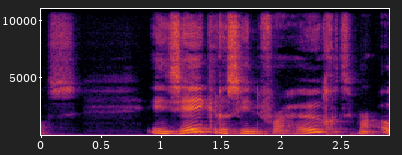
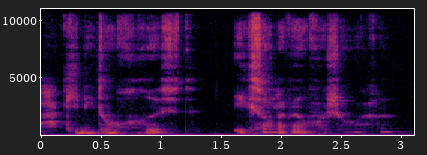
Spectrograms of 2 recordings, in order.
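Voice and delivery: very quiet, soft, hushed, barely audible whisper; 4 semitones higher, 16 dB quieter than usual. The doll in Vasilisa's pocket answers her as she nearly faints, whispered. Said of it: "het popje fluisterde".

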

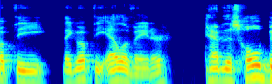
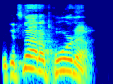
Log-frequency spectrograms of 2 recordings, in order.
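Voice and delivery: put-on, very high, loud, furious angry shouting; 9 semitones higher, 5 dB louder than usual. Retelling how a woman got mad and started yelling; retelling an angry yell. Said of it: "She starts yelling about it".

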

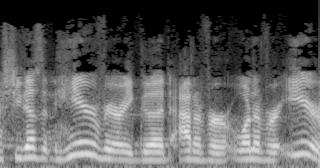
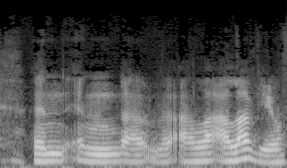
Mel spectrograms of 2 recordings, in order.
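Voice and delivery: put-on mumble, quieter; 4 semitones lower, 6 dB quieter than usual. Recounting a TV scene where a man speaks to his date, retelling a mumble. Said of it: "he just kind of mumbles like".

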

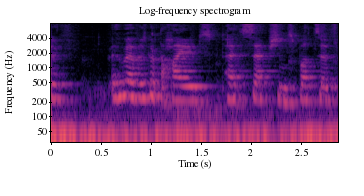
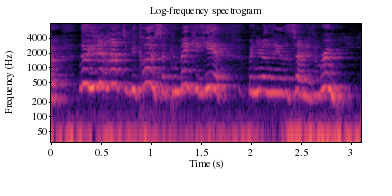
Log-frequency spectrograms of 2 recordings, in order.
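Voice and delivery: meek, shrinking, timid, quick, higher small voice; 6 semitones higher, 5 dB quieter than usual. Narrating to a player who leans in, voicing a timid voice inside his head. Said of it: "a sort of timid voice inside your head go".

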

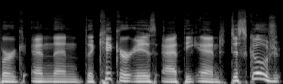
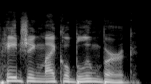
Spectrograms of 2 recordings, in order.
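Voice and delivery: ordinary talk

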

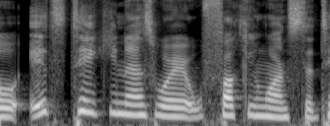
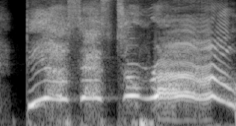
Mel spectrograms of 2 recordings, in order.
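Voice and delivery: mock yelling, much higher and louder; 5 dB louder than usual. Retelling a family boat trip, the speaker imitates his cousin yelling back orders. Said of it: "he was like yelling back".

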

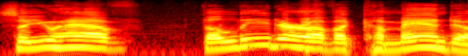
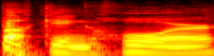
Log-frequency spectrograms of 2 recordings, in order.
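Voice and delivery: acted venomous spite, much lower pitch; 6 semitones lower than usual. Retelling a 1985 movie scene where a man insults a woman, mock-venomous insult. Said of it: "With as much venom as he can muster".

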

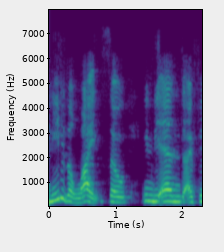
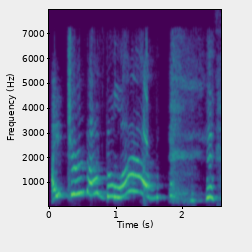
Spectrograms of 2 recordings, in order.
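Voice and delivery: very high, very slow, drawn-out shriek; 13 semitones higher than usual. Retelling running to the only other person in the warehouse: imitating her own screaming. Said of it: "I just run to them screaming".

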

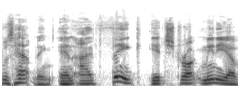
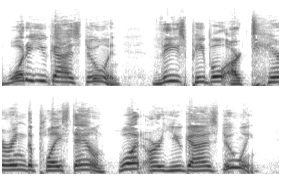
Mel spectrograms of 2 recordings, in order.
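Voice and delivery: mock high-pitched screaming outburst; 7 semitones higher than usual. Retelling a video of a supporter confronting an officer: imitating someone screaming. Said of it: "He is screaming at the officer".

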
